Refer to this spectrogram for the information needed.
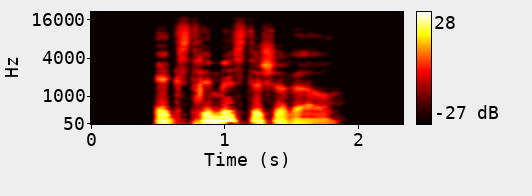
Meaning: inflection of extremistisch: 1. strong/mixed nominative masculine singular comparative degree 2. strong genitive/dative feminine singular comparative degree
- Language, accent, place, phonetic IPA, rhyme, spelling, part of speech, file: German, Germany, Berlin, [ɛkstʁeˈmɪstɪʃəʁɐ], -ɪstɪʃəʁɐ, extremistischerer, adjective, De-extremistischerer.ogg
